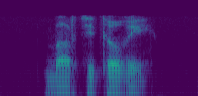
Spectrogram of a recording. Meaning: abandoned, forsaken
- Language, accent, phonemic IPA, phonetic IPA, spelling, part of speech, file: Armenian, Eastern Armenian, /bɑɾt͡sʰitʰoˈʁi/, [bɑɾt͡sʰitʰoʁí], բարձիթողի, adjective, Hy-բարձիթողի.ogg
